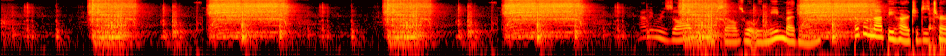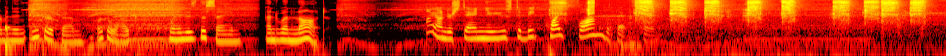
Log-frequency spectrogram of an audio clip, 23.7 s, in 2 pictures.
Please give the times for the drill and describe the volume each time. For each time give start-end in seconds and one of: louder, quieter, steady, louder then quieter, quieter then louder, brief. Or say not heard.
0.0-23.6 quieter.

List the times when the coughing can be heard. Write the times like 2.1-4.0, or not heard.
not heard.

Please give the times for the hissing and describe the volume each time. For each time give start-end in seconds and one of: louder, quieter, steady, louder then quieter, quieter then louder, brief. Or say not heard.
18.6-23.6 steady.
